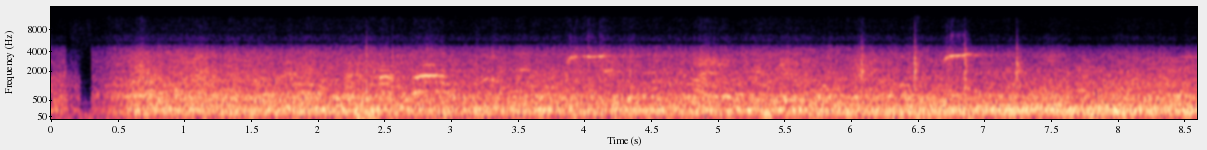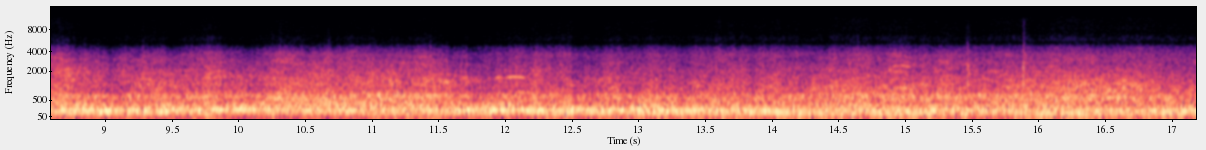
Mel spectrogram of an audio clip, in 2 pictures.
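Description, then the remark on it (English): A jet aircraft flying high overhead makes a steady, broad rushing roar that fills the whole stretch, constant, with a faint murmur of voices underneath. “There was a jet high overhead.”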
